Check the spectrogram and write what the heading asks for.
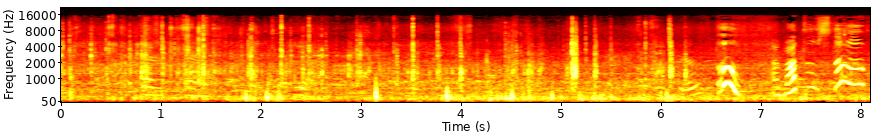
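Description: Scattered small clicks and crunches of handling on gravel, then a child's high voice making a few short wordless calls that slide up and down in pitch near the end.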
